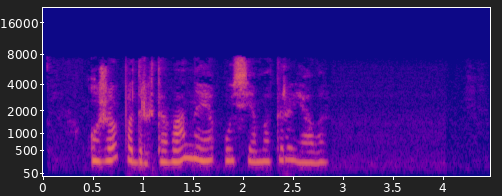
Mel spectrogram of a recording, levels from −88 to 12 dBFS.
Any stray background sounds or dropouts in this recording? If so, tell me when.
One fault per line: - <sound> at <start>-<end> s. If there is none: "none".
none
